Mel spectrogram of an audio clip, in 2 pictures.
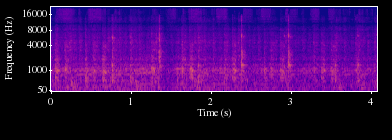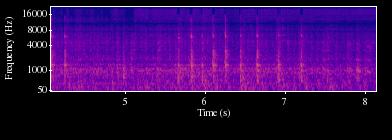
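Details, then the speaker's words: Wrecked Volvo 240 B230 fed fuel directly through an intake port: uneven, stumbling firing with irregular pops and no steady idle; engine wants to run but is starved of fuel. "Yeah, it's just not getting enough. It would run. It's a good motor, I think."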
